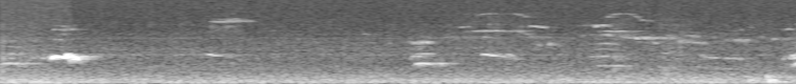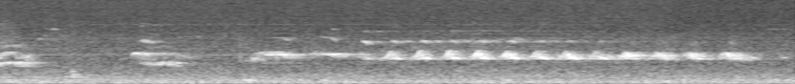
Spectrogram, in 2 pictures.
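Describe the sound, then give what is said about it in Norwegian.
Gulls call through the night, with scattered plaintive mewing cries, then a rapid run of repeated yelping notes toward the end, over a low steady rumble. “Er måker slik som barn, at de klager mest når foreldrene hører dem. Og om natta snakker de sitt egentlige språk.”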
